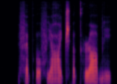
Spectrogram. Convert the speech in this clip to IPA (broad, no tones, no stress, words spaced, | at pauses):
fæpʼofiʕi t͡ʃʼʌkʰɹɑbi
